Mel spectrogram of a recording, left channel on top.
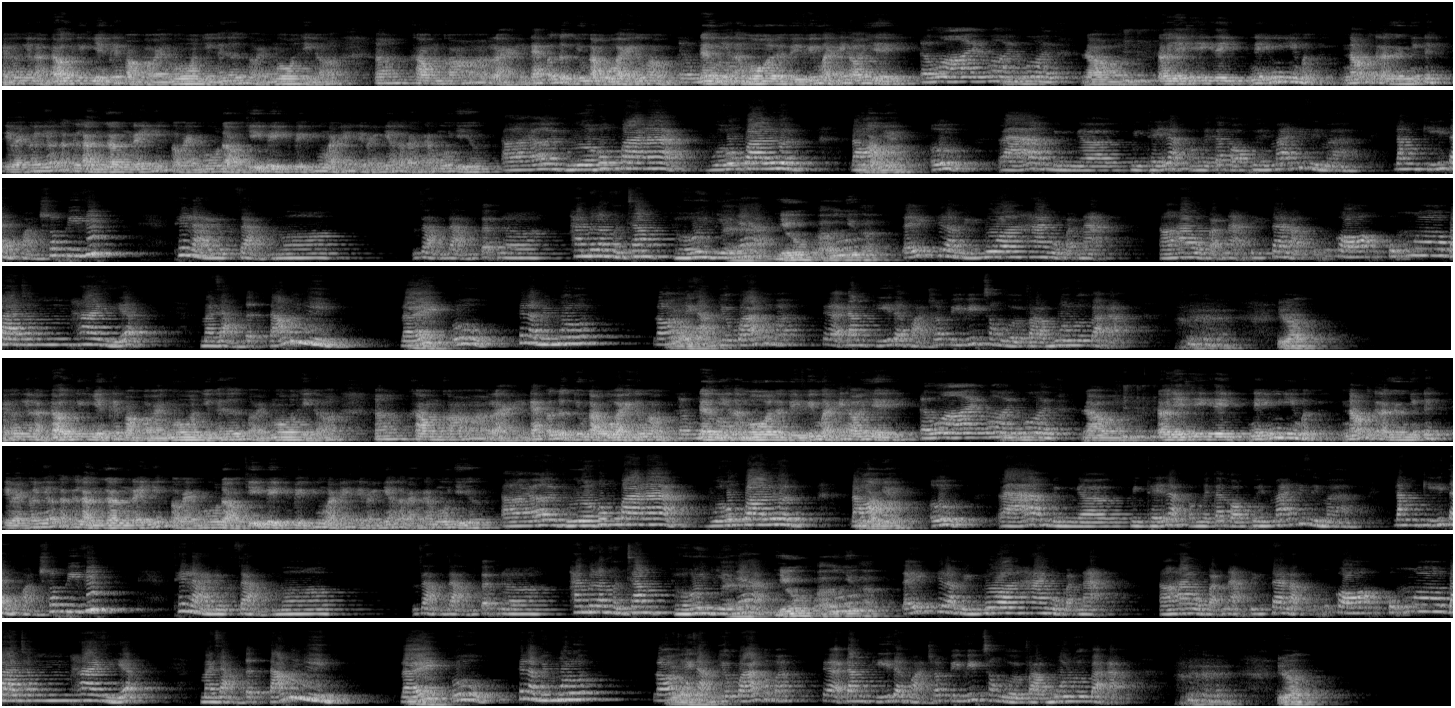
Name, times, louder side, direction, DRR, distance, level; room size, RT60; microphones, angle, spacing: voice 1, 0.0-6.6 6.9-9.0 9.9-10.4 10.8-19.3 23.0-23.5 36.2-37.7 47.6-47.9 50.2-50.7 55.4-56.6, right 1 dB, 85° right, -7 dB, 0.9 m, -21 dB
voice 2, 6.7-7.6 9.2-10.5 11.2-11.5 19.5-22.5 23.0-23.4 23.8-24.1 24.5-28.0 28.4-30.0 30.7-32.3 33.1-34.4 34.7-36.7 37.3-37.6 38.0-40.0 40.6-44.8 45.5-46.9 47.5-48.4 48.7-49.4 50.0-51.4 51.7-54.7 55.3-55.7 56.3-56.6, right 1 dB, 20° right, -3 dB, 0.5 m, -24 dB
2.5 x 2.4 x 2.3 m, 0.84 s
head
